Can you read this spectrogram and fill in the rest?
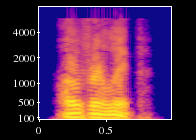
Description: Search Result for " overlip" : Wordnet 3.0 NOUN (1) 1. the upper lip ; The Collaborative International Dictionary of English v.0.48: Overlip \O"ver*lip`\, n. [AS. oferlibban.]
